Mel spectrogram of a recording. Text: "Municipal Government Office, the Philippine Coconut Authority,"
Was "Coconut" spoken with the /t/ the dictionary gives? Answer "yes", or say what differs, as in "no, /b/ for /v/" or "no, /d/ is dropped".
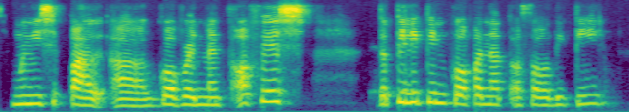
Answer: yes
